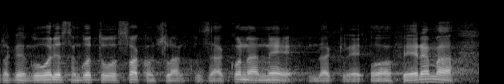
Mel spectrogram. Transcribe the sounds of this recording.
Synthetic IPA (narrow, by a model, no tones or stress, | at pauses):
d̪akleɡoʋoɾio̞samɡo̞t̪o̞ʋosʋakomt͡ʃlaːŋkuzaːko̞naned̪akleoafeːɾama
